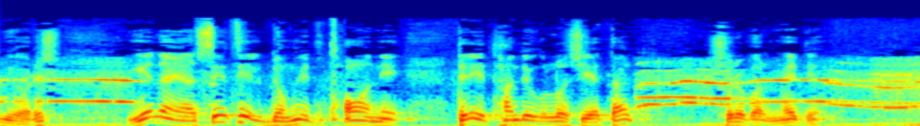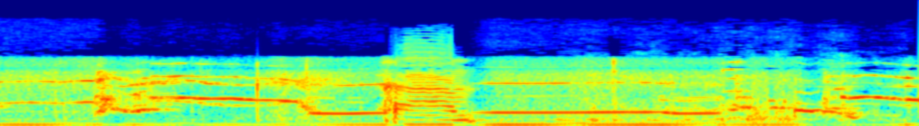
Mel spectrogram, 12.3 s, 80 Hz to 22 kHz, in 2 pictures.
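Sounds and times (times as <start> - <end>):
dogs crying and howling in another room: 0.0 - 1.2, 4.2 - 12.2
speech: 0.0 - 5.8, 8.7 - 9.6
steady low hum: 0.0 - 12.2.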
